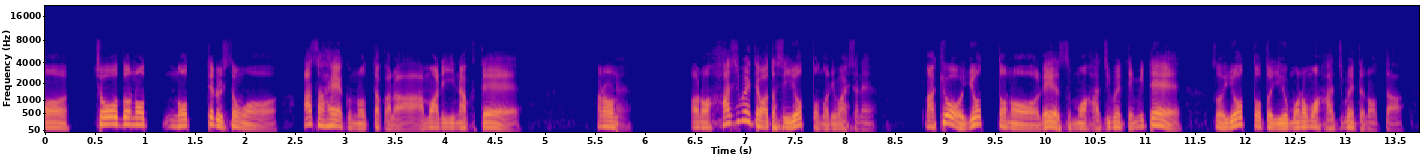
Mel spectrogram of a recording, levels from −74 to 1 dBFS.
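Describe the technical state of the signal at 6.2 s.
At 6.2 s the signal is inside a jitter buffer speed-up running from 5.89 s to 9.20 s. The receiver's buffer had built up more audio than its target. To drain it, the receiver cut out short slices, each one or a few pitch periods long, many times in a row. About a third of a second goes missing across the span. Speech plays roughly 10% faster at unchanged pitch and sounds hurried. The call path's band limit at 8 kHz continues through it.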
